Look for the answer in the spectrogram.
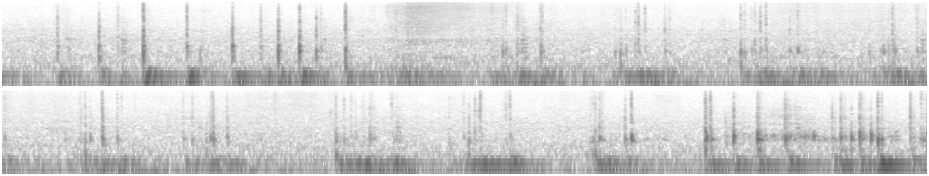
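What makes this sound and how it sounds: Long nails tap rapidly on the front face of a hollow cream paperboard Chloé perfume box that holds its bottle. Quick, dry clicks and light scratches sit over a low, hollow thrum. Each tap dies away almost at once.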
